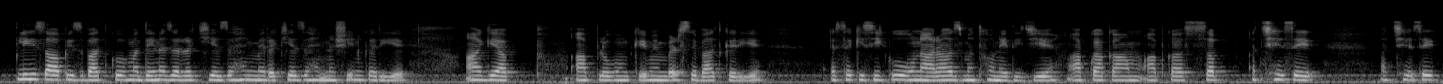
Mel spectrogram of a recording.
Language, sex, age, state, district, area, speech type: Urdu, female, 30-45, Telangana, Hyderabad, urban, spontaneous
